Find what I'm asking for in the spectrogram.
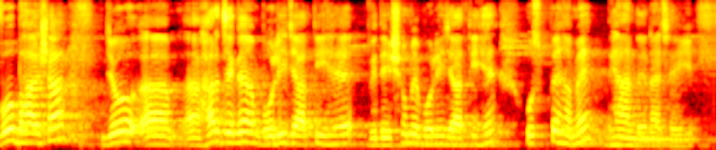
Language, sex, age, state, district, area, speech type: Hindi, male, 30-45, Uttar Pradesh, Bhadohi, urban, spontaneous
